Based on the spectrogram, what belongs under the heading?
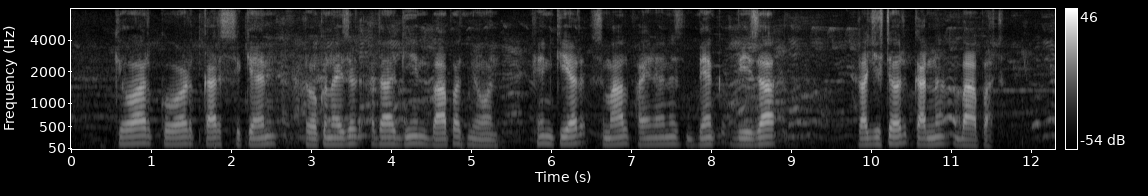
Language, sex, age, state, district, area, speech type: Kashmiri, male, 18-30, Jammu and Kashmir, Shopian, rural, read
